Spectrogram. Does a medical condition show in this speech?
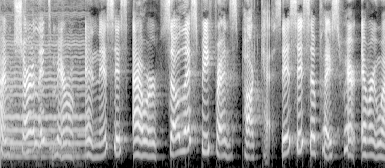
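Yes: cerebral palsy; affects muscles.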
